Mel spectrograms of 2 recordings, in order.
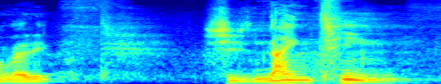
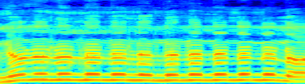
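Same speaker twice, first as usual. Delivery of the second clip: stubborn denial; 7 semitones higher, faster than usual. Retold or imitated. Woman brushing off her girlfriends' warnings, rapid denial. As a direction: shut the warnings down fast. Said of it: "girlfriends were like".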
